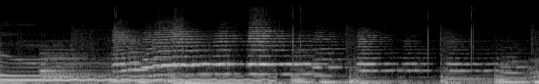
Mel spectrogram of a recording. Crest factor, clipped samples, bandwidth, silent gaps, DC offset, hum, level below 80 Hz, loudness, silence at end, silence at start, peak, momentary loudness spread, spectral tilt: 14 dB; under 0.1%; 16 kHz; none; under 0.1%; none; -32 dBFS; -24 LUFS; 0 s; 0 s; -10 dBFS; 11 LU; -7.5 dB/octave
